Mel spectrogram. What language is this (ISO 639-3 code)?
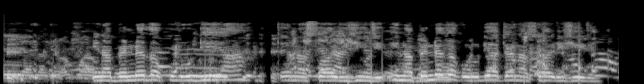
swa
